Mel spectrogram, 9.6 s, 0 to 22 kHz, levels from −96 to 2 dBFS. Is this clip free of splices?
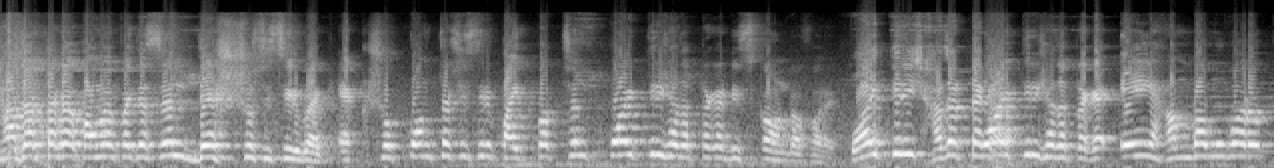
yes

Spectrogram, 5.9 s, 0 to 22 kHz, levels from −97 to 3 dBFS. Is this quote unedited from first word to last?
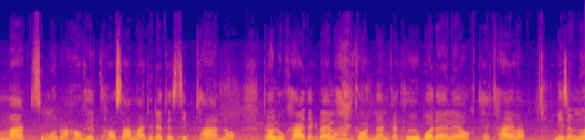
no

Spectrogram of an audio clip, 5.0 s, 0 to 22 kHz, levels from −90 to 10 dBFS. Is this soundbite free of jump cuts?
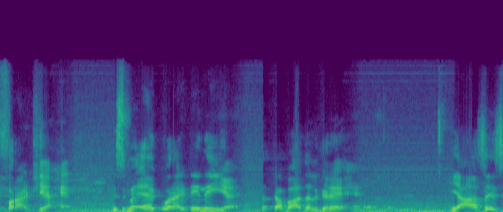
no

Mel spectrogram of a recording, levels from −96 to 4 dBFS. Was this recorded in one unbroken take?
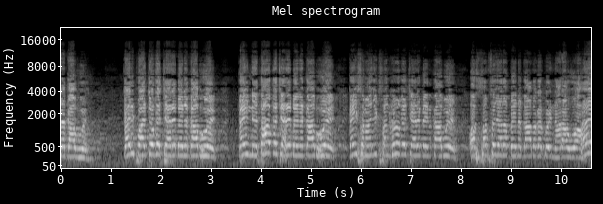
yes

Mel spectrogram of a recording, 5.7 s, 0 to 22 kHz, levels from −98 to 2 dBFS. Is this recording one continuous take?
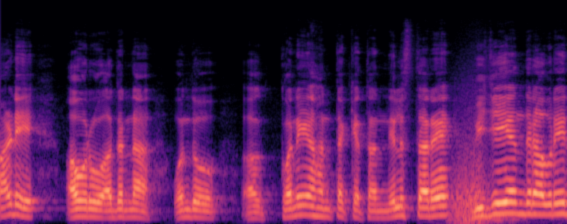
no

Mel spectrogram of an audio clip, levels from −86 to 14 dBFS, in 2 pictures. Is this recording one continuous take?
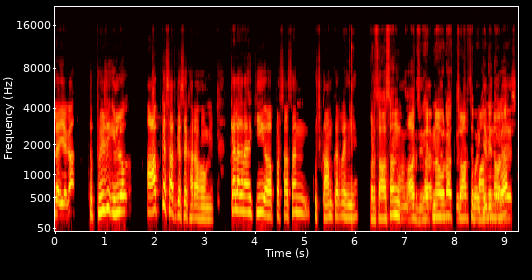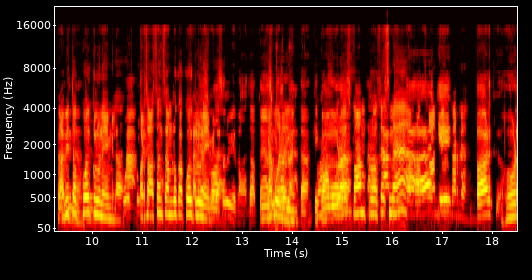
yes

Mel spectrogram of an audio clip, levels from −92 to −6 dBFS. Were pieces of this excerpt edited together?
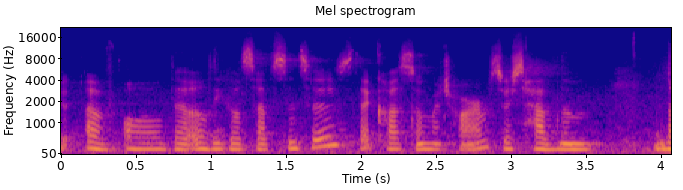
no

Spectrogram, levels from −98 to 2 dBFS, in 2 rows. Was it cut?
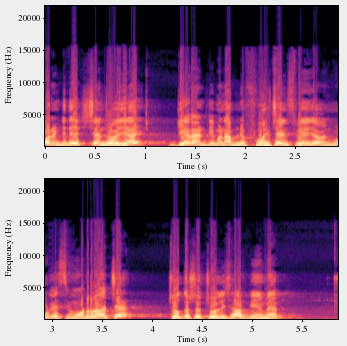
yes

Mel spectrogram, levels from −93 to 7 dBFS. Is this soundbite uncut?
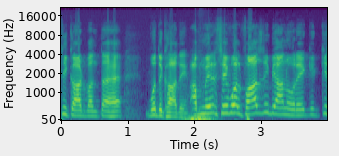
no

